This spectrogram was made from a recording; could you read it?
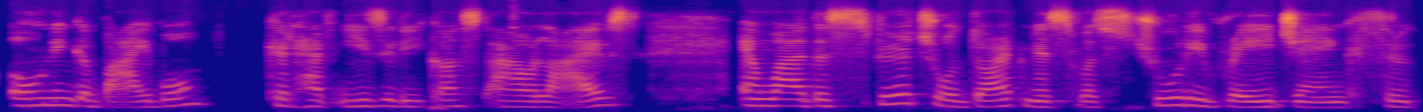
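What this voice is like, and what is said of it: Slight Romanian accent. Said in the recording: “I have a little bit of an accent, and it's not a Southern one ... my accent originally comes from Romania”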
